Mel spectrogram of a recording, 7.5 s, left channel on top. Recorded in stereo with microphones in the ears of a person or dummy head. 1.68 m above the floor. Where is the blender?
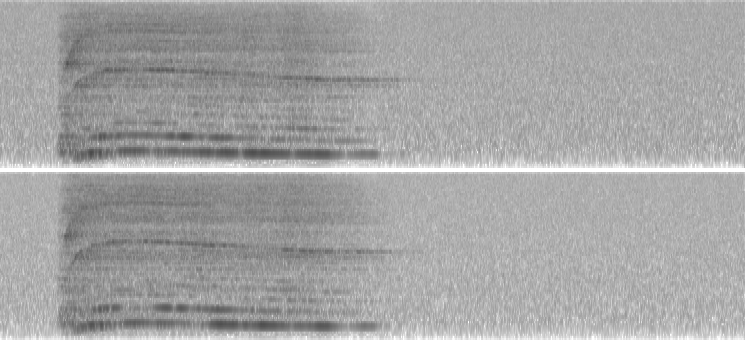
10° right (ahead or behind), 3.5 m.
